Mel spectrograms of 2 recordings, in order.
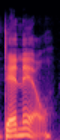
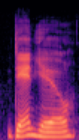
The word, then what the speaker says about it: Dannelle: Well, my name is spelled Dannelle. It is Dannelle. It's not Dannelle. It's not Danielle.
